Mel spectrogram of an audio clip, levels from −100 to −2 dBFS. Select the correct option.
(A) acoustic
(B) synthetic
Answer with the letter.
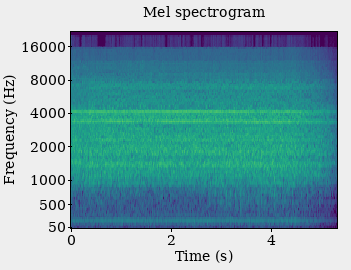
A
